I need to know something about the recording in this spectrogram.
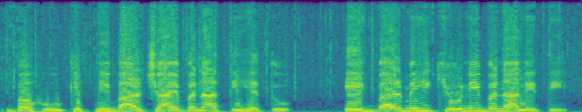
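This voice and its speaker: Woman doing a low bossy mother-in-law. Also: expressive, normal speed, a bit bright. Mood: nagging. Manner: scolding, taunting. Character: nagging middle-aged mother-in-law, bossy and taunting.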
